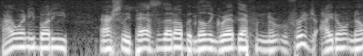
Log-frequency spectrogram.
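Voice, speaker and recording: A man talks at a very fast pace in a Long Island accent, his pitch high. His tone is animated. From US Northeast, Long Island, New York. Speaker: radio host. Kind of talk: casual talk show chat.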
